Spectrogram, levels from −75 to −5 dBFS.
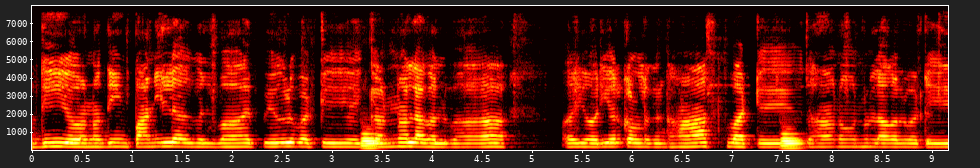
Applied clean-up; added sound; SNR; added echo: neural mask model DeepFilterNet 3.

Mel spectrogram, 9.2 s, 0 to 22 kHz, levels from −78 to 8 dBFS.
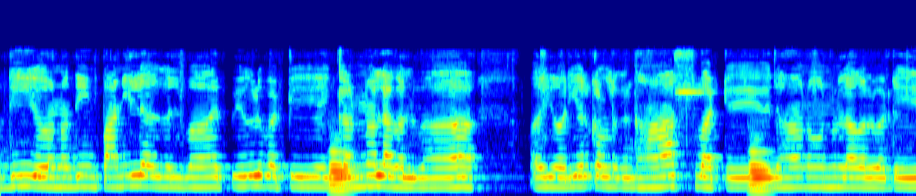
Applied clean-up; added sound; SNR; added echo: none; Wind instrument, woodwind instrument; -4 dB; reverberation time 0.2 s.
